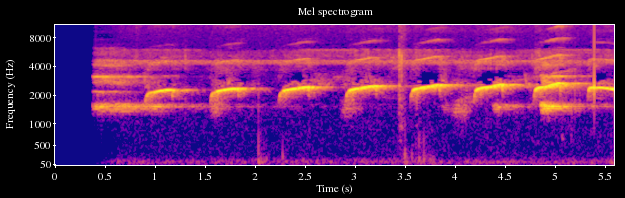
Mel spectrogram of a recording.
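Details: Brassy-breasted tanager song, with a bellbird said to complete the song: a series of about eight clear, rising whistled notes, each roughly two-thirds of a second apart, over steady high ringing tones and faint low background rumble.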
